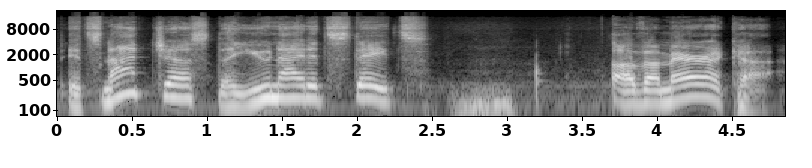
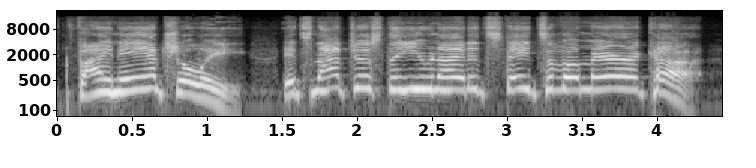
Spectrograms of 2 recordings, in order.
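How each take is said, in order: First: Said in the usual way. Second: Raised, higher fired-up voice; yelling. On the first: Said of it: "Not supposed to yell". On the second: Real, not acted. Vlogger hammering home world debt, yelling. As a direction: really push it out at the viewers. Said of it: "Sorry, I'm yelling at you".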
